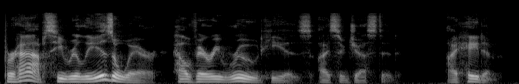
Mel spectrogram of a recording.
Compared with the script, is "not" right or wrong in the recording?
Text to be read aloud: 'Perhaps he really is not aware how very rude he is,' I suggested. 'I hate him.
wrong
